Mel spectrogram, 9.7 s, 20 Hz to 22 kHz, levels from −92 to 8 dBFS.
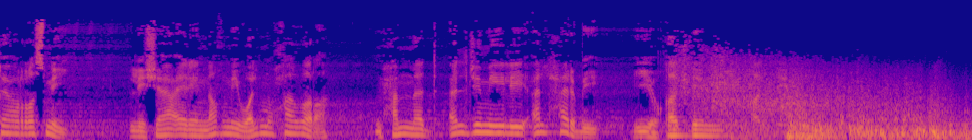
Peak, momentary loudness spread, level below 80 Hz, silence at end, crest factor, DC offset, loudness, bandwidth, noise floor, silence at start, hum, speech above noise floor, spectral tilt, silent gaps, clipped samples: -12 dBFS; 11 LU; -46 dBFS; 0 s; 18 dB; under 0.1%; -31 LUFS; 13 kHz; -50 dBFS; 0 s; none; 20 dB; -5.5 dB/octave; none; under 0.1%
